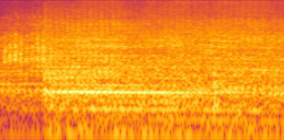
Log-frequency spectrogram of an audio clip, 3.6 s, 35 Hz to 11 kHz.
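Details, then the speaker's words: BMW M3 bought running cheaply, engine idling rough with a heavy, uneven tractor-like knock under a steady hum and no check engine light; rod bearings suspected, not confirmed; 1JZ swap being considered. "Yeah, that definitely does not sound good. But no check engine light. Sounds like a tractor."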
